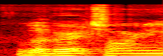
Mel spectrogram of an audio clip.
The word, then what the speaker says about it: Liberatore: but is it Liberatore? Like, the Liberatore, yeah.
